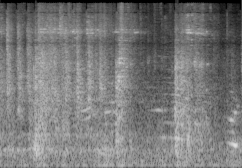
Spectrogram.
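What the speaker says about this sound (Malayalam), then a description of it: "ചെറിയ ട്രെയിനാണ്, നമ്മുടെ നാട്ടിലെ പോലെ അത്ര വലിയ ട്രെയിനല്ല." A small Sri Lankan passenger train climbing through hill country rumbles steadily, with a continuous loud roar and faint rhythmic rattling of the carriages. Voices may murmur underneath.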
